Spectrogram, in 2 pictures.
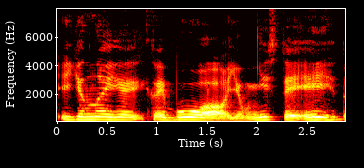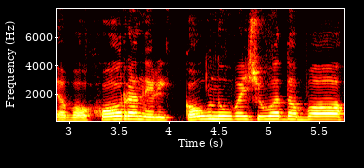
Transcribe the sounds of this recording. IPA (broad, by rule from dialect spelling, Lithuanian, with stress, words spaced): jɪˈnɐɪ ˈkɐɪp ˈbuɔ jɛʊˈnʲiːsʲtʲeːj ˈɛɪdɐʋoː ˈxoːrɐn ɪr iː ˈkɐʊnuː ʋɐˈʒʲuɔdɐʋoː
